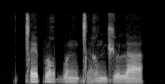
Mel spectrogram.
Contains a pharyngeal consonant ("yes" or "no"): no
